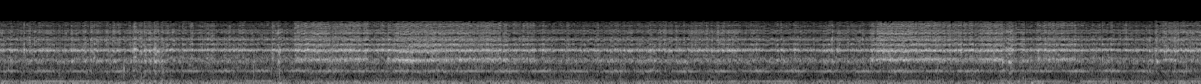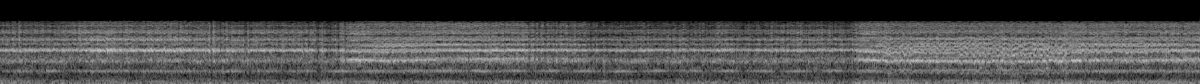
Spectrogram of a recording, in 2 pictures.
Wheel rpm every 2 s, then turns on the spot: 160, 160, 160, 160, 160, 160, 170, 160, 160, 160, 160, 160.
none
